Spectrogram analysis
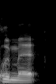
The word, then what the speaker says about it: Lumet: Like, it's very I always say Lumet because I always think it's LeMay, but I think it's not pronounced that way. I think it's Lumet.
